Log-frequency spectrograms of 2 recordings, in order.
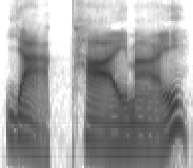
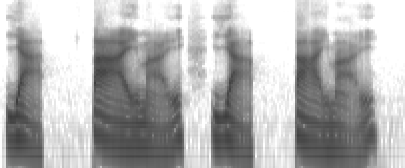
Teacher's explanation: อยากทายไหม aspirated. อยากทายไหม the air comes out.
